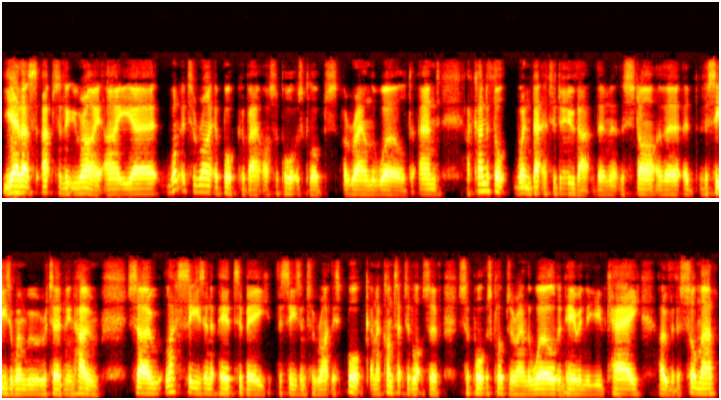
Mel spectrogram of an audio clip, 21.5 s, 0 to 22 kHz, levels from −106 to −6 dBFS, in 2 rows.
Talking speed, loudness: 200 wpm, -20 LUFS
